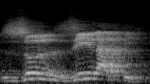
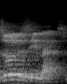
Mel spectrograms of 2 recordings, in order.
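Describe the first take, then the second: First: The word ends in t followed by an i vowel. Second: The word ends in a bare t, no vowel. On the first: The word is joined to the word after it. "Kenapa ini dibaca zulzilati? Dia bersambung dengan lam mati, alif mati. Sebab tu dibantu dengan baris bawah" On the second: This is the basic form of the word. "Asalnya baris mati"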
